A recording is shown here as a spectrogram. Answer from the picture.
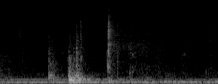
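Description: A dull thump about two-thirds of a second in, then a short sharp click, over a steady low hum.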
